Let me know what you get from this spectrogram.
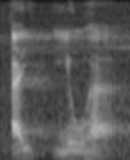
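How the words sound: The voice stops abruptly at the doubled consonant. The speaker calls it wrong. "Dibentak tapi tidak berhenti, jangan ayyuha"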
